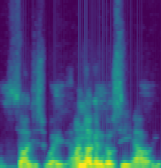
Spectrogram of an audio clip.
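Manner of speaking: ordinary delivery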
